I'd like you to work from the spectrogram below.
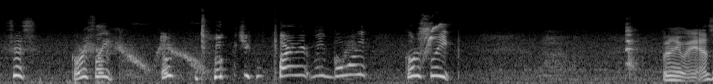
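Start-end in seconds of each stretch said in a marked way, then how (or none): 0.1-4.6 high sing-song pet talk, laughing. Real, not acted. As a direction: coo at the pet to sleep.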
